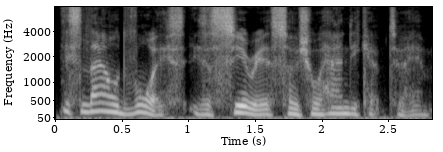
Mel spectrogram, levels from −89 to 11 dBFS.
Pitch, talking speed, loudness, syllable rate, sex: 150 Hz, 210 wpm, -17 LUFS, 5.6 syllables/s, male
